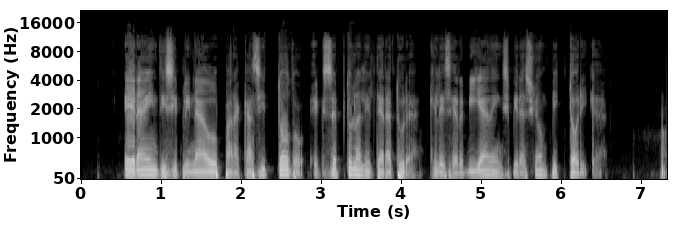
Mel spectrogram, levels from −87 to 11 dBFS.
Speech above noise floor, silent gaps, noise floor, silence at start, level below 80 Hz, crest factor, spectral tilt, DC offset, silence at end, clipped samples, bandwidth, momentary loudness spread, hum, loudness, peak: 45 dB; none; -61 dBFS; 0.55 s; -40 dBFS; 16 dB; -6 dB/octave; under 0.1%; 0 s; under 0.1%; 12.5 kHz; 10 LU; none; -17 LUFS; 0 dBFS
